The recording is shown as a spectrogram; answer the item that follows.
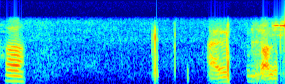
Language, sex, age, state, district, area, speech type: Bengali, female, 30-45, West Bengal, Uttar Dinajpur, urban, conversation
